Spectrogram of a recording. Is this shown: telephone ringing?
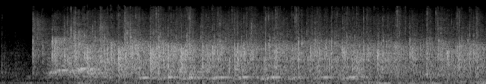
no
